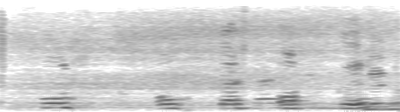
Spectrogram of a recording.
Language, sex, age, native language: Icelandic, male, 8, Icelandic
